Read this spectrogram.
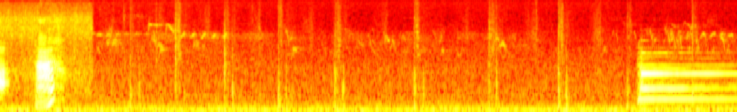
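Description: Footsteps tap on pavement at a steady pace.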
